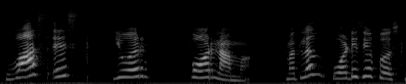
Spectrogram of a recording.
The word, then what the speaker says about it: Vorname: और हम यहाँ पे फोरनामा प्रोनाउंस करते हैं बट लिखते हैं उसको VORNAME। ओके, तो वो हम इंग्लिश के अनुसार प्रोनाउंस करेंगे तो वो बनेगा वॉरनेम, बट नो, इट्स फोरनामा।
